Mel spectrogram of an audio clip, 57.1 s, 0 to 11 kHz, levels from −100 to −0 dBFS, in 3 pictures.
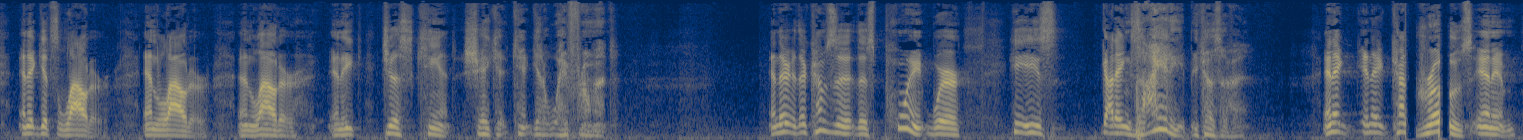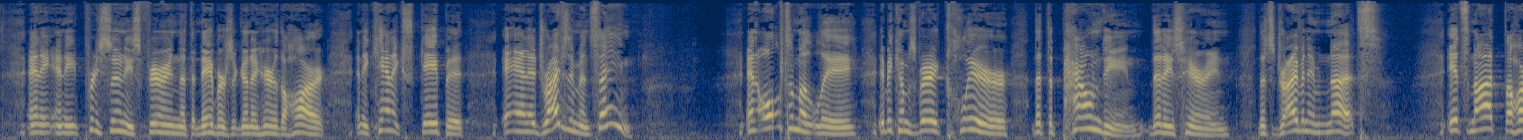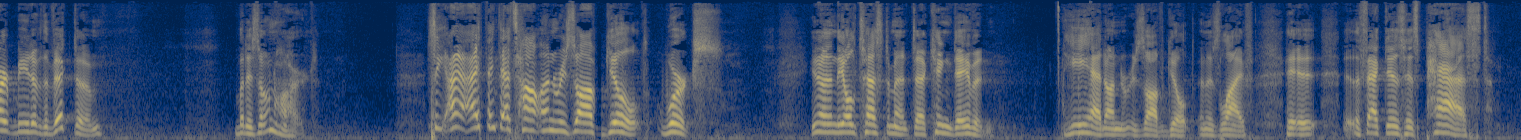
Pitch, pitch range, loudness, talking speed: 170 Hz, 140-205 Hz, -29 LUFS, 135 wpm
